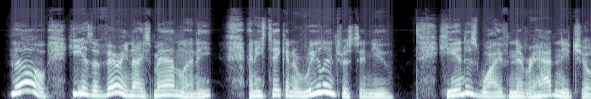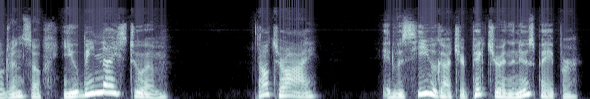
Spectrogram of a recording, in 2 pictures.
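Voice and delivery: a mom telling her son to be nice; lightly voiced mother; mother reassuring. A narrator's reading.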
